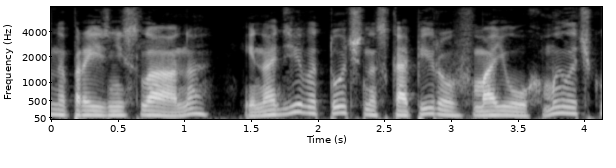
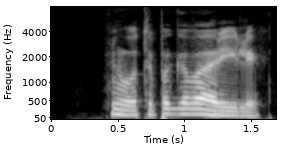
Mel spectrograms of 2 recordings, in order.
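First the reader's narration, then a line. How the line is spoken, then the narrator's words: Breathless snort. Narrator (Russian): хмыкнул я, переводя дух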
